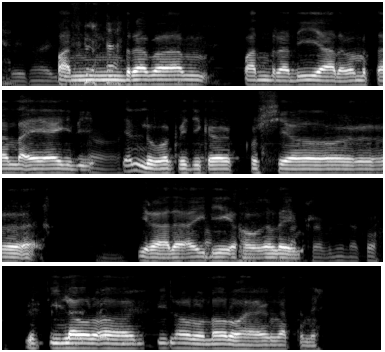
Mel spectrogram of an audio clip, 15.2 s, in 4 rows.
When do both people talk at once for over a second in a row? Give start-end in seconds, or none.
none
